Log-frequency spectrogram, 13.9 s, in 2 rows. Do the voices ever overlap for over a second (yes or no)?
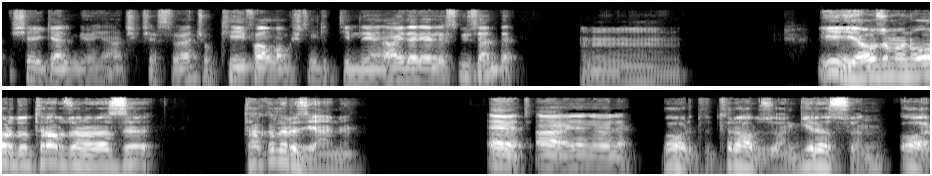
no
